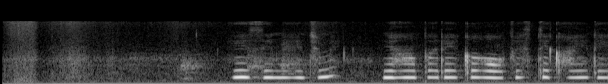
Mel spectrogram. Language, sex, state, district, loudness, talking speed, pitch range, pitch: Hindi, female, Rajasthan, Jaipur, -17 LUFS, 100 wpm, 315-325 Hz, 320 Hz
